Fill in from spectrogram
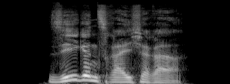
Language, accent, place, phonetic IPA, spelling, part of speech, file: German, Germany, Berlin, [ˈzeːɡn̩sˌʁaɪ̯çəʁɐ], segensreicherer, adjective, De-segensreicherer.ogg
- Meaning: inflection of segensreich: 1. strong/mixed nominative masculine singular comparative degree 2. strong genitive/dative feminine singular comparative degree 3. strong genitive plural comparative degree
